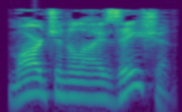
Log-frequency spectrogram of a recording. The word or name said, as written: marginalization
